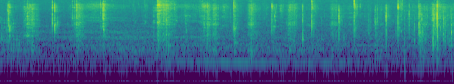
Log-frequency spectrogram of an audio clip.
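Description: Close-up chewing of Boy Bawang fried corn kernels (cornick), heard as a fast run of sharp, dry crunches.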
